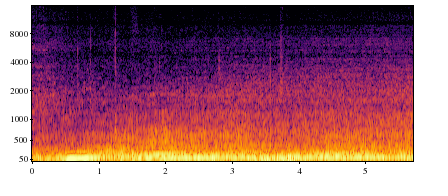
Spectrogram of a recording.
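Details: BMW E30 while driving: deep, heavy rumble with dull thumping from the rear; owner unsure whether wheel bearing, axle, shock mounts, drive shaft or rear differential is the cause; rear thumping noise, cause unconfirmed.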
